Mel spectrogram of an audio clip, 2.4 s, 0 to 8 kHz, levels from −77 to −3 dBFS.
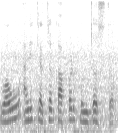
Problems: constant background noise, low volume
